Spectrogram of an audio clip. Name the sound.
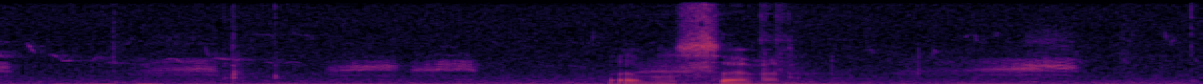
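ducks quacking, from the video game Dwarrow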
